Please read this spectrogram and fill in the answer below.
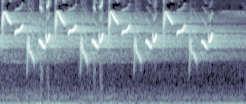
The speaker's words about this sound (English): When a Carolina wren tips back its head and sings, something remarkable happens. A Carolina wren can sing so loudly that you almost have to shout to be heard over its song.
